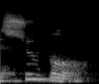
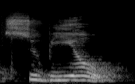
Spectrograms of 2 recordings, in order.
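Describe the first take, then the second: First: Said in the usual way. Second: "subió" said slowly, stressed on the last O; stress on final O. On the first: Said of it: "Sorry, subió". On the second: Shown as a demonstration. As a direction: land on the final O of "subió", drawn out. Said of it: "with an accent on the O".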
